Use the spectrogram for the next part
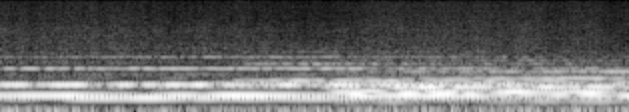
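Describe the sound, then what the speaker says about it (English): Ambient synth pad for an old-school smooth plugg beat, holding warm sustained chords that shift partway through, steady and moderately loud with no voice. "First I started off with this little ambient pad."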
